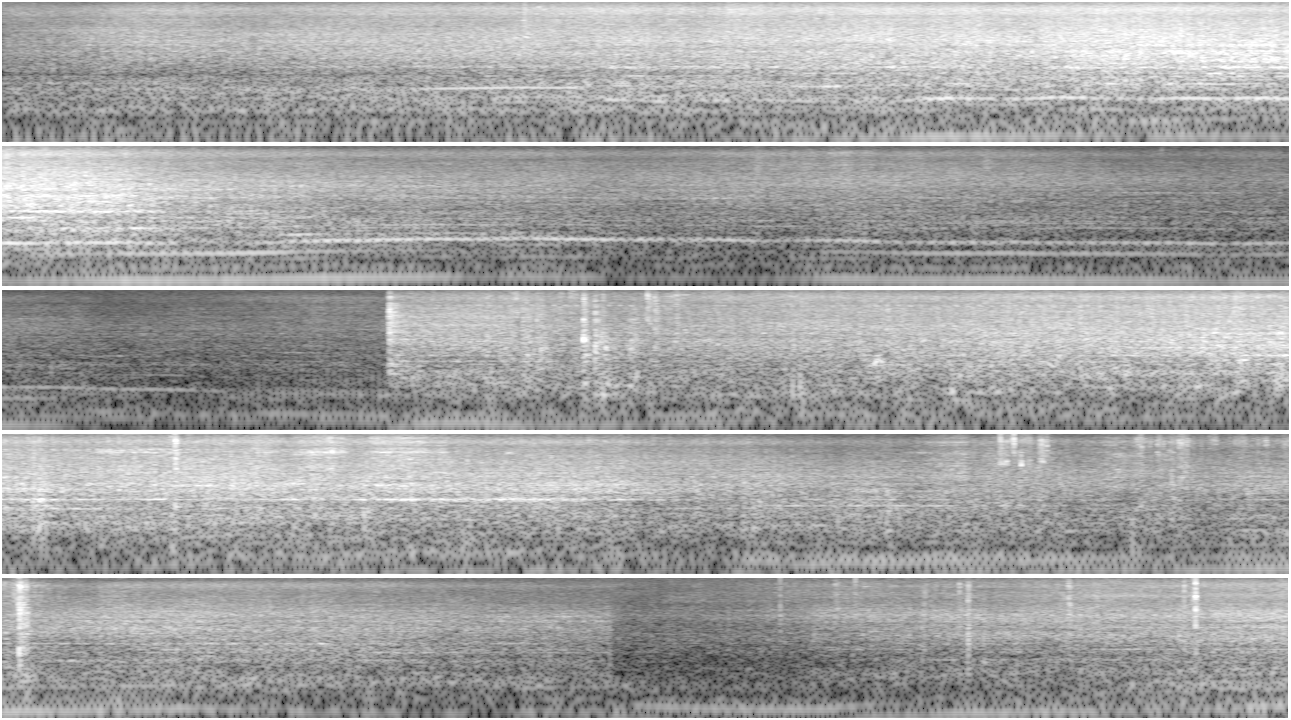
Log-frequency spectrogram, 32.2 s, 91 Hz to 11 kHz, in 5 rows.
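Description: A 2017 Toyota Tacoma TRD Off-Road pickup's engine working as it drives through soft sand, its pitch rising and falling with the throttle. The sound breaks off suddenly about halfway through and again near the end, where the shots change.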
